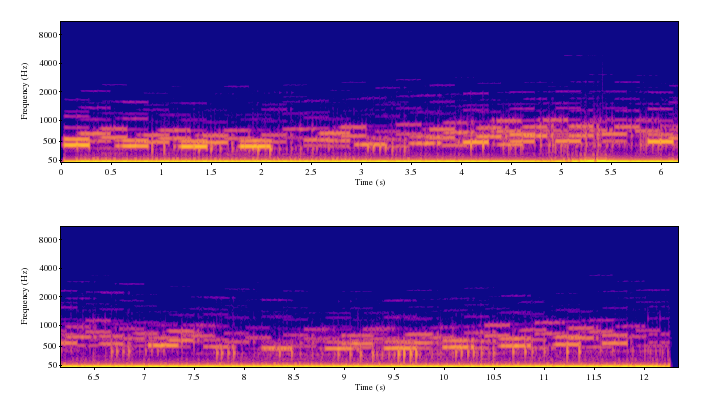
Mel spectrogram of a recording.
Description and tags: electronic beeping dely
beeping, delay, electronik, slowed-down, tuned-down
